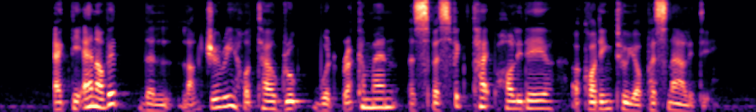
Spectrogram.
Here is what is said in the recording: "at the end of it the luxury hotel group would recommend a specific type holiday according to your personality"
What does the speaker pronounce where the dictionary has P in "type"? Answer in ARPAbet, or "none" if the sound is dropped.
P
